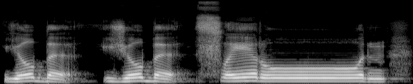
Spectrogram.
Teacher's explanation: با حروف قلقلہ سے ہے ساکن ہے تو خوب واضح کریں گے یعنی قلقلہ کرنا ہے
